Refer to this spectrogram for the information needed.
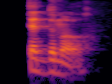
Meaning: skull and crossbones, death's-head (human skull as symbol of death)
- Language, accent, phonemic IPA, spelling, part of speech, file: French, France, /tɛt də mɔʁ/, tête de mort, noun, LL-Q150 (fra)-tête de mort.wav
